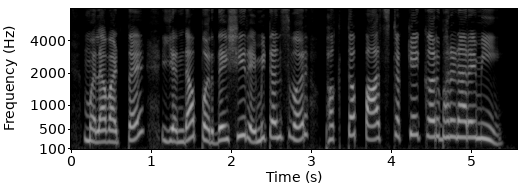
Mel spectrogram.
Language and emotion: Marathi, happy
